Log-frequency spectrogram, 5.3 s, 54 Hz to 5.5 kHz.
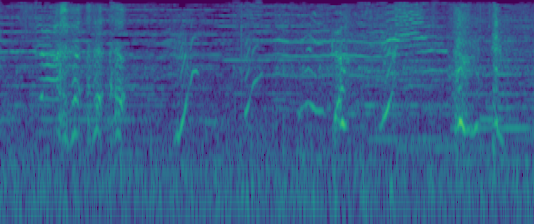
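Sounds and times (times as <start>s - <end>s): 
laughter: 0.5s - 2.0s, 4.4s - 5.2s
short rising-and-falling cat meows: 1.7s - 5.0s.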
